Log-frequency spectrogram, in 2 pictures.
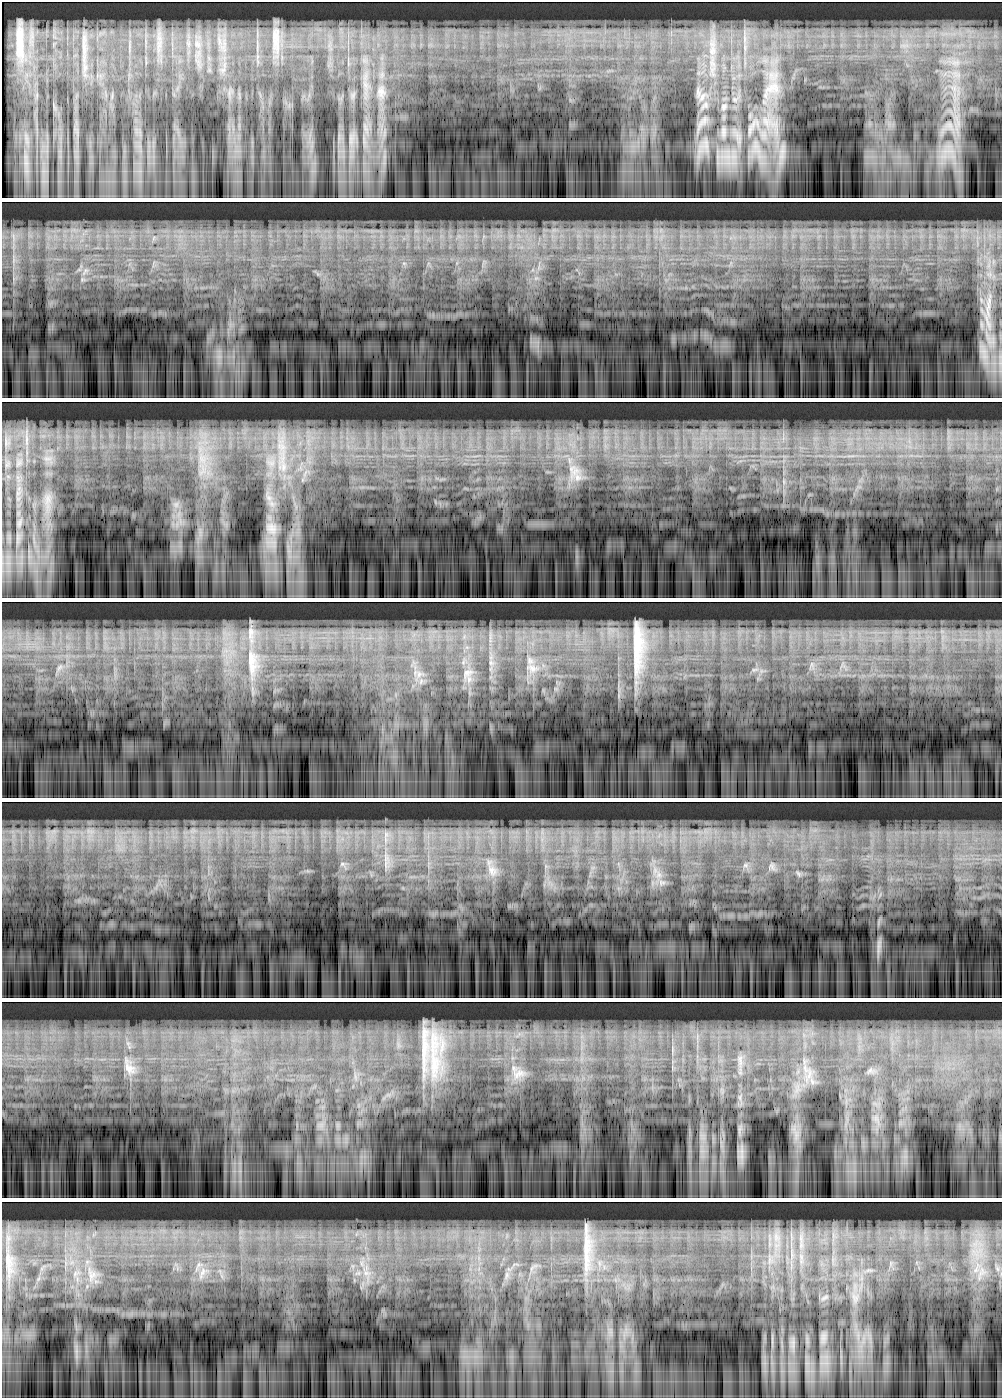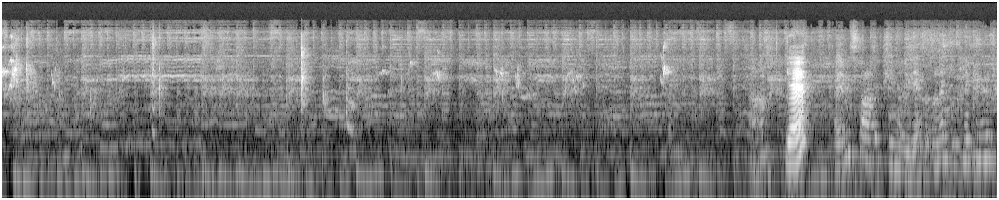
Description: chatty bird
